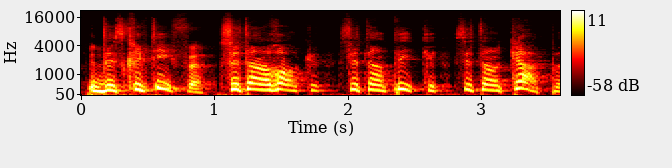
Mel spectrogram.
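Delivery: theatrical Cyrano declaiming; grand stage verse delivery; hammy stage actor. Acted. Performs Cyrano's nose tirade.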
